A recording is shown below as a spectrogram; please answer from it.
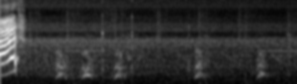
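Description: A dog in The Last of Us Part I barks in a series of about six short, distant yelps spread at irregular intervals over quiet game ambience.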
